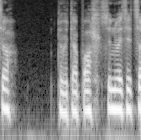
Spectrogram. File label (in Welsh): "bollt", Welsh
